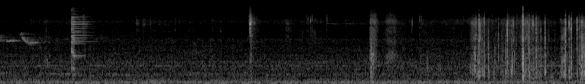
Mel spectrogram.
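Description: A small wood fire crackles and pops.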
